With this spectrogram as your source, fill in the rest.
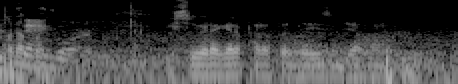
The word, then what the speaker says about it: Bangor: That's like you guys calling Bangor Bangor. Yeah, Bangor, Maine. Do you see what I got to It's put up with? Bangor.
